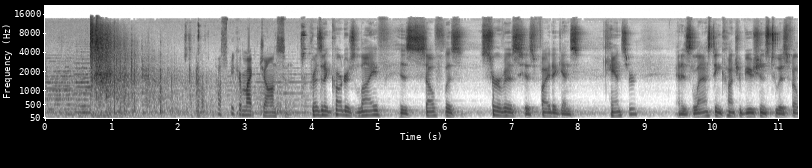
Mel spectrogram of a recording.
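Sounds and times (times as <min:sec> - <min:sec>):
cannon boom from a gun salute for Jimmy Carter's casket procession: 0:00.6 - 0:03.2
speech: 0:02.6 - 0:11.2.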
